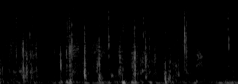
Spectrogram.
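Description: Faint, scattered small clicks and taps from a handheld phone camera being handled.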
